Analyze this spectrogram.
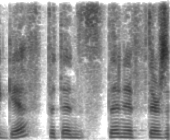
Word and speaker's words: GIF: Well, graphic is a soft G. So, I'm going with GIF. Mhm. GIF.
